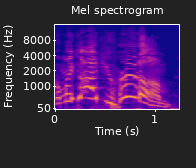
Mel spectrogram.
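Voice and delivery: high, loud imitation of an upset child; mock distressed girl. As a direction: cry out in mock alarm. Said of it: "Drew's like".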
